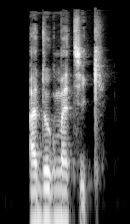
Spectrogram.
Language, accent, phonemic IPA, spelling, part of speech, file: French, France, /a.dɔɡ.ma.tik/, adogmatique, adjective, LL-Q150 (fra)-adogmatique.wav
- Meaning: adogmatic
